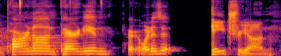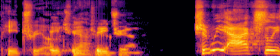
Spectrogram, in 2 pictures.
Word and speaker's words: Patreon: in new segment idea hipster Jimmy mispronouncing new technology and Trends hasharon panon paron what is it called again a paron Peron what is it patreon patreon patreon should we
